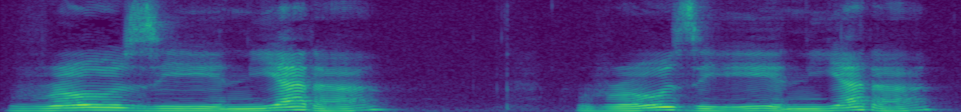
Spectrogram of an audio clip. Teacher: and will sound like in and Rosie links to and with a y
